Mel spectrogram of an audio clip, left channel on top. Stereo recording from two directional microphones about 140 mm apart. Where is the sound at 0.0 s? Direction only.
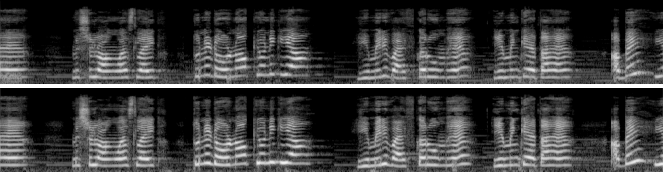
50° right (ahead or behind).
